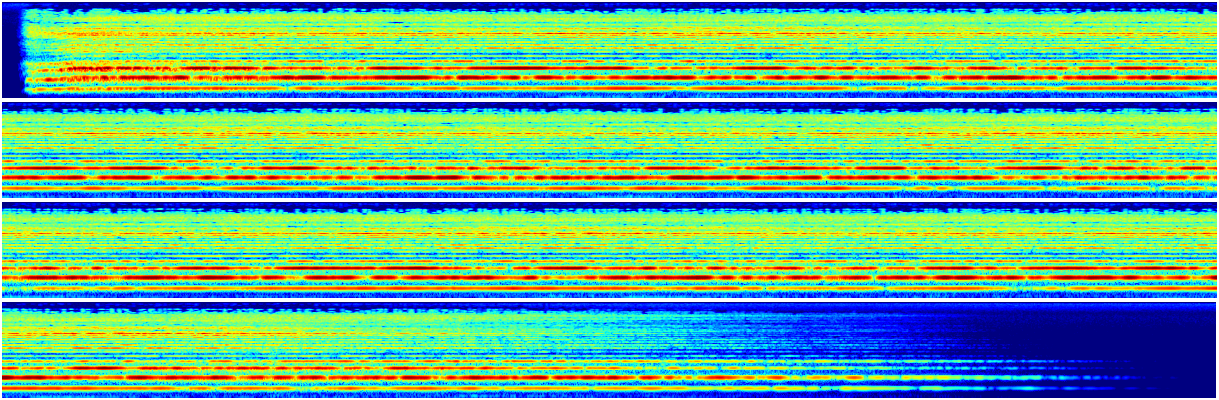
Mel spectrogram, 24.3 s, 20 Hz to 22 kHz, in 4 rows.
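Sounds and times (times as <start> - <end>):
pop vocal singing without scoop: 0.0 - 23.3.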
